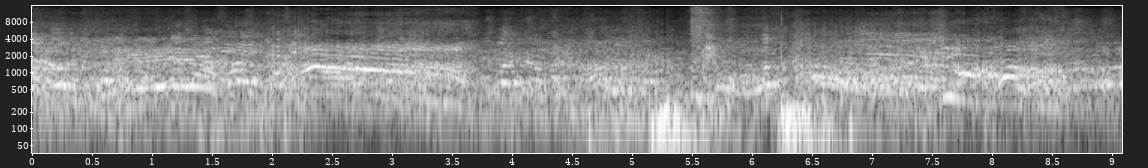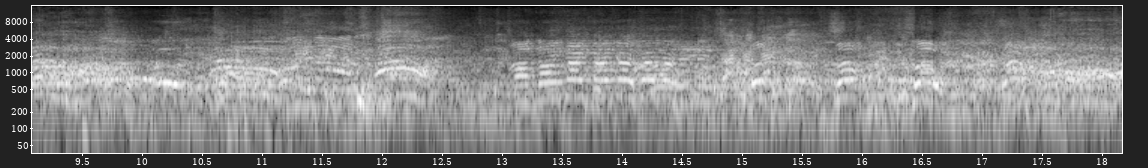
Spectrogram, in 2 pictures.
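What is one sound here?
A crowd of men and women cheers and shouts in an echoing hall.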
